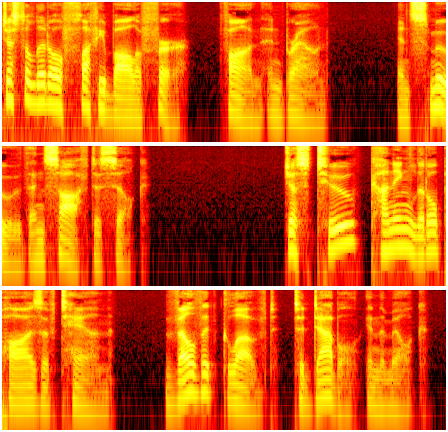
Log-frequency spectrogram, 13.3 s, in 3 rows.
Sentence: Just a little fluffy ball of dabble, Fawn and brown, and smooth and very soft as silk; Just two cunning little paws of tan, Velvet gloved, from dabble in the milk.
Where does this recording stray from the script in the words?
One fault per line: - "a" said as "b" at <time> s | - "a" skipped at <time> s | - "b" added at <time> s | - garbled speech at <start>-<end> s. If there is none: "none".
- "dabble" said as "fur" at 1.4 s
- "very" skipped at 4.9 s
- "from" said as "to" at 11.8 s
